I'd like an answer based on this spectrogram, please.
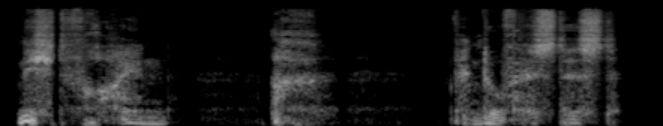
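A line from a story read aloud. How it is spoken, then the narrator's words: Whispered. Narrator (German): flüsterte er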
